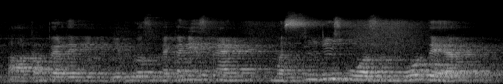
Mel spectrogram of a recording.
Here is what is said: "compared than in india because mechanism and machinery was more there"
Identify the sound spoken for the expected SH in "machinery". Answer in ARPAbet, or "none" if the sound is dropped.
S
